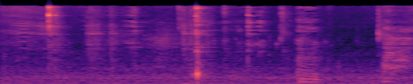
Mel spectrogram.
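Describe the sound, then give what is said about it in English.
Cutlery and dishes clink faintly during a meal of homemade chicken a la king cooked in a crock pot, with a few soft metallic taps over quiet background noise. “we're sitting here eating chicken a la king that you made homemade.”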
